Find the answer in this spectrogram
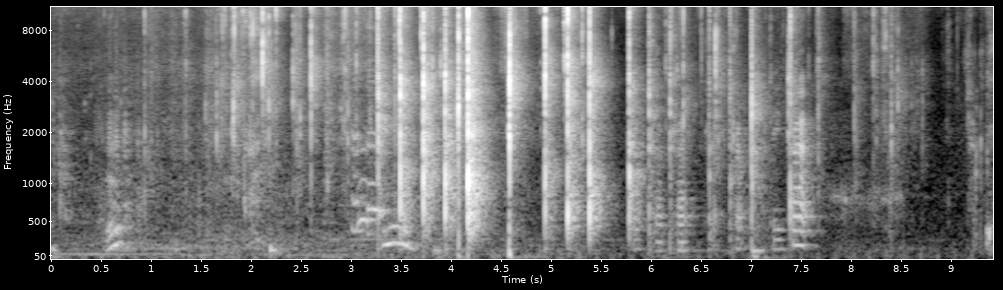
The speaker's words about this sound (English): Clap. Come on, do that. Clap, clap. That's it. Clap, clap, clap.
